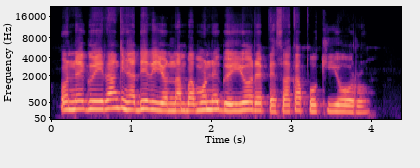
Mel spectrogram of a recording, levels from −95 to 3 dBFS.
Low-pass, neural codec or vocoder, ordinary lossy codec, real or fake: none; codec, 44.1 kHz, 7.8 kbps, Pupu-Codec; none; fake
